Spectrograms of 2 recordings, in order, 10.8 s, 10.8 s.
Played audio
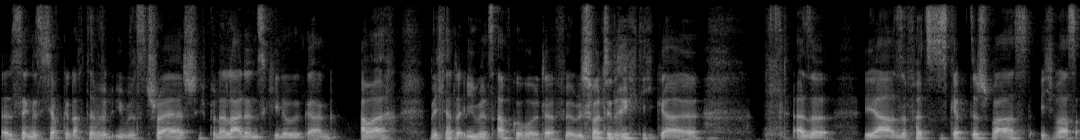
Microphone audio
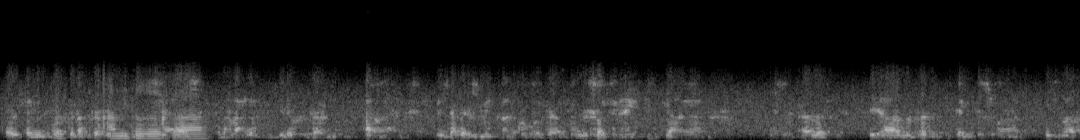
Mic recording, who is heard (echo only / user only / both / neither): both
